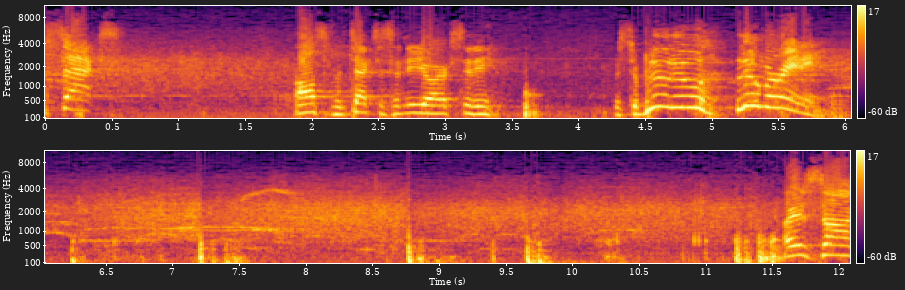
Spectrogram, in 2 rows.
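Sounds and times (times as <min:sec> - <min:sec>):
audience applauding and cheering: 0:00.0 - 0:02.3, 0:05.8 - 0:12.0
sharp knocks: 0:05.8 - 0:07.9, 0:08.7 - 0:11.6
short whistle: 0:07.4 - 0:08.0.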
